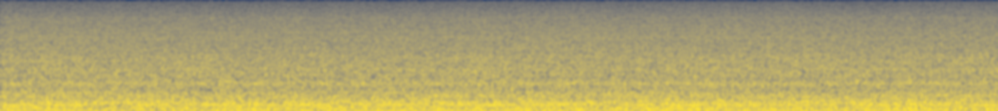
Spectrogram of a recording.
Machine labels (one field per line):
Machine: slide rail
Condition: normal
